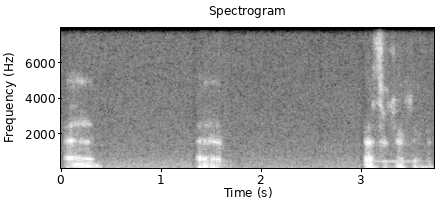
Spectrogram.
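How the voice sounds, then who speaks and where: A man speaks with an Irish accent. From western Ireland, Galway. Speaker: business consultant and engineer. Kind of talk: conference talk.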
